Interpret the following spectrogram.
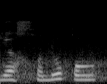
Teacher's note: خا موٹا پڑھنا ہے، قاف بھی موٹا پڑھے، لام موٹا نہیں پڑھنا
